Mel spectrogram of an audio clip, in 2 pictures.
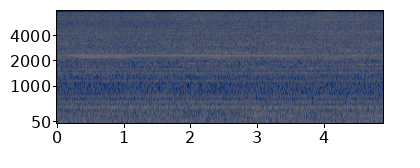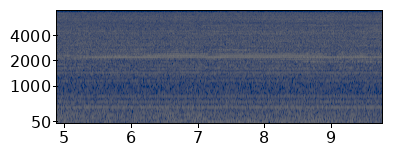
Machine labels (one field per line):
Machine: pump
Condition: normal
